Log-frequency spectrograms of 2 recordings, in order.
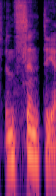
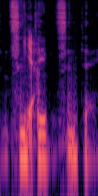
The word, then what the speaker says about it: Vicente: I think I said his name wrong the entire last episode, but it's Vicente, I believe. Vicente.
